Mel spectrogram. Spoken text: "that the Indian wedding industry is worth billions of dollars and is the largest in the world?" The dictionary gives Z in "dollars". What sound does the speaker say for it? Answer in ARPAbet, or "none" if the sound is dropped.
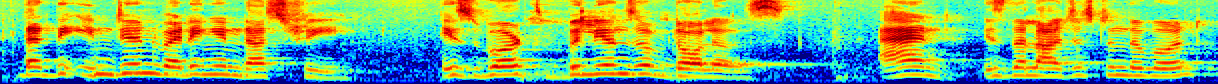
Z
